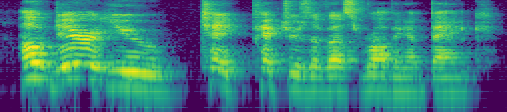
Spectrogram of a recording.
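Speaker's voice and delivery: loud, hammed-up outrage; mock indignant robber. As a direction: play the caught robber, offended. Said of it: "That's what it reminds me of".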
